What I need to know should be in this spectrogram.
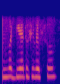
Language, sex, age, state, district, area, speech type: Punjabi, female, 18-30, Punjab, Tarn Taran, rural, conversation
